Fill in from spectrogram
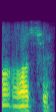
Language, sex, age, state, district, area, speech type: Odia, male, 45-60, Odisha, Nuapada, urban, conversation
